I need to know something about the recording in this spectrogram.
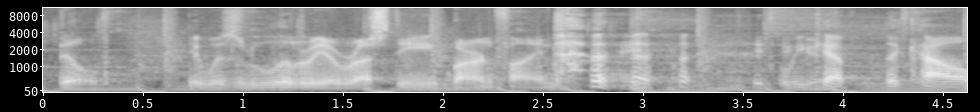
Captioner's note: laughs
